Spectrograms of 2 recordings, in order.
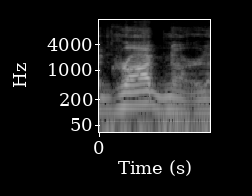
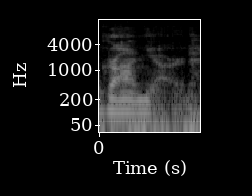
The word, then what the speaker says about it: Grignard: uh reaction so anyway the Grog nard I guess is how you pronounce it but I have this temptation to call it gron yard so uh and yeah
